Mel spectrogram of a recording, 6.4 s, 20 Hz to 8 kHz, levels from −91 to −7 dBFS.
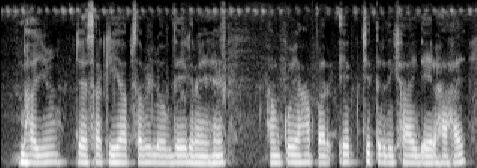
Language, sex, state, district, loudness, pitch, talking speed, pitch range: Hindi, male, Uttar Pradesh, Etah, -15 LUFS, 130 Hz, 170 wpm, 125-135 Hz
